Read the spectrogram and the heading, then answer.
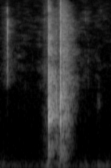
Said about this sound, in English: And I'm just going to cut a couple more pieces. Don't need much.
